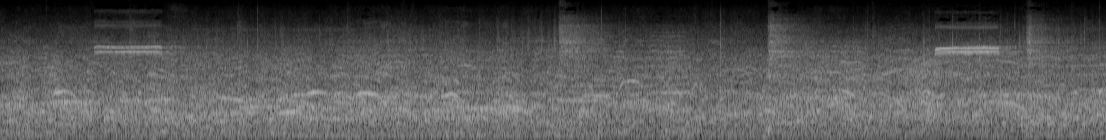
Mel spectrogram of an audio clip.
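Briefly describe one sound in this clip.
A referee's whistle blows shrilly in short bursts.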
